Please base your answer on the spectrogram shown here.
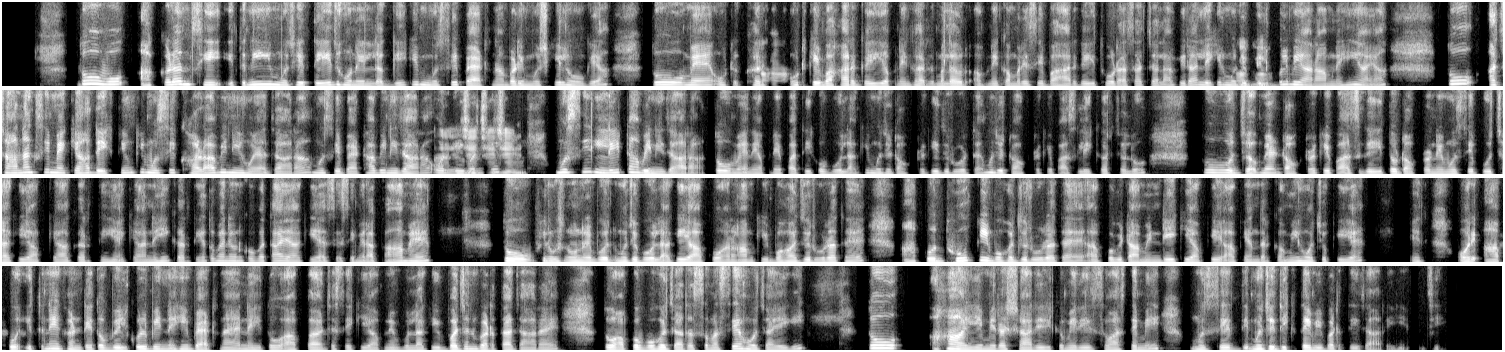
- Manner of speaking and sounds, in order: in English: "इवन"; "दिक्कतें" said as "दिक्तें"
- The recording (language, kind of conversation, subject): Hindi, advice, मैं लंबे समय तक बैठा रहता हूँ—मैं अपनी रोज़मर्रा की दिनचर्या में गतिविधि कैसे बढ़ाऊँ?
- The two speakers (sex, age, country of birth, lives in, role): female, 45-49, India, India, user; male, 25-29, India, India, advisor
